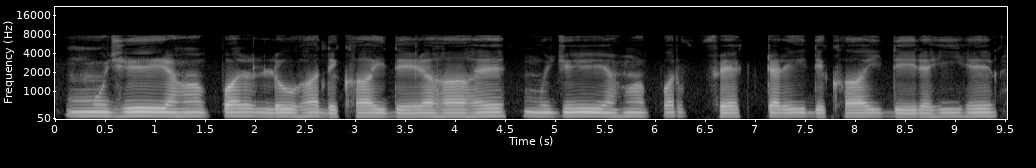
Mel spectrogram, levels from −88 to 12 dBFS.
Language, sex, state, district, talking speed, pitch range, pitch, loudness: Hindi, male, Chhattisgarh, Bilaspur, 105 wpm, 120-125 Hz, 120 Hz, -21 LUFS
